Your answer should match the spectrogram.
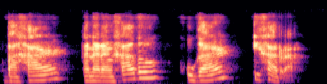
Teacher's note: es un sonido más fuerte y gutural que muchos otros sonidos en inglés o en francés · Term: sonido de la J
